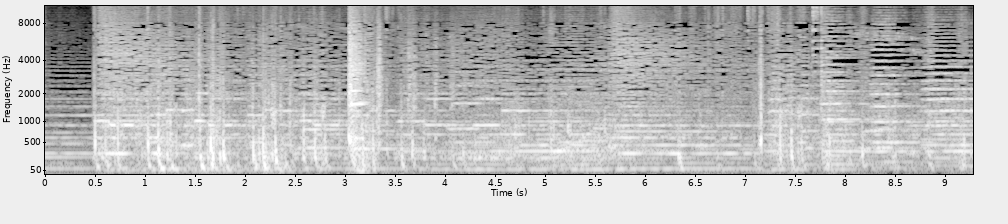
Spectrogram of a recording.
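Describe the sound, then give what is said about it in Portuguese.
Horse hooves clop while someone rides in a dubbed film. There are many quick, irregular hoof strikes, with a few louder thuds among them, and they carry on throughout. “Andar a cavalo é mais fácil do que eu pensava.”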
